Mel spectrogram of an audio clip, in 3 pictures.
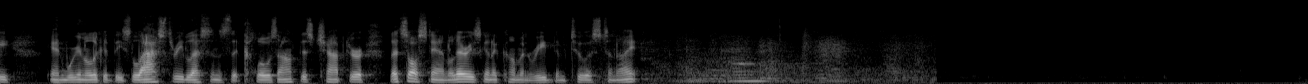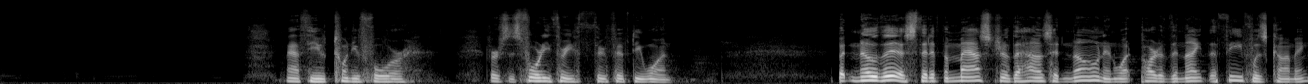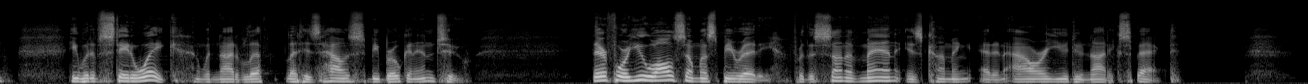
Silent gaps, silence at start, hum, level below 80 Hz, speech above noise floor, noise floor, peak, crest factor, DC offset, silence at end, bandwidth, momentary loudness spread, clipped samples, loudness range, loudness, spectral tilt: none; 0 s; none; -66 dBFS; 45 dB; -66 dBFS; 0 dBFS; 22 dB; under 0.1%; 1.3 s; 13 kHz; 17 LU; under 0.1%; 13 LU; -21 LUFS; -6.5 dB/octave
